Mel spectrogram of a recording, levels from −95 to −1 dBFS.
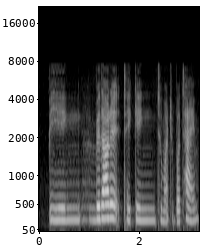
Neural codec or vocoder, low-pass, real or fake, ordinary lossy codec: codec, 16 kHz, 0.4 kbps, LongCat-Audio-Codec; none; fake; none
